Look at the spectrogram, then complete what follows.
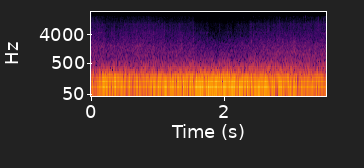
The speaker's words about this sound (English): What begins as a drizzle turns into a downpour, drumming rhythmically on a metal roof. Steve Peters recorded these sounds near the foothills of the Manzano Mountains in central New Mexico.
